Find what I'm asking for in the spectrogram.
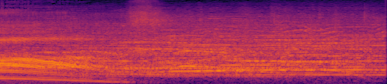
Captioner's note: crowd jeering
